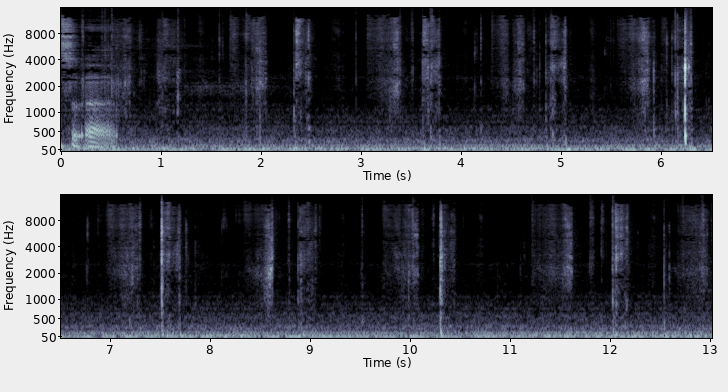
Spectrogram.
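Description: Pokémon trading cards being slid one at a time off a freshly opened pack held in the hand, making short papery swishes about once a second, with one sharper click about six seconds in.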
